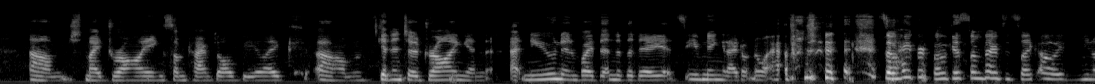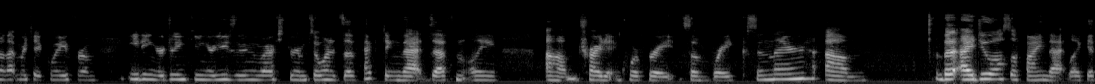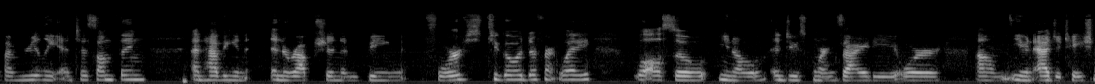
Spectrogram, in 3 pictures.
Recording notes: an insightful Instagram Live session unfolds into a powerful podcast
